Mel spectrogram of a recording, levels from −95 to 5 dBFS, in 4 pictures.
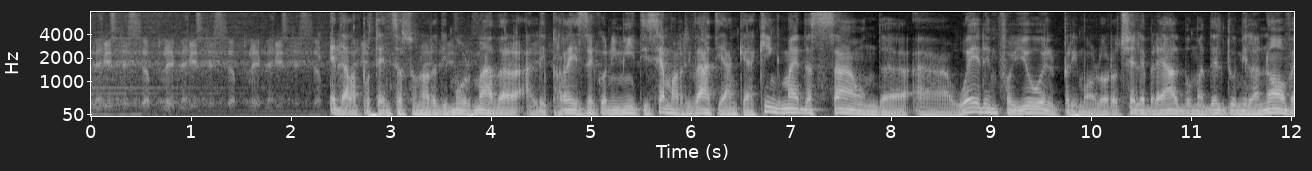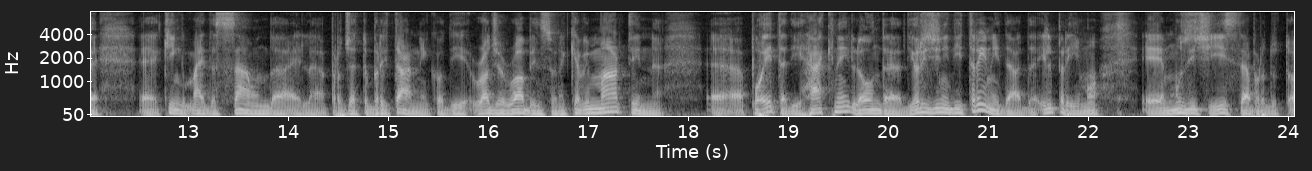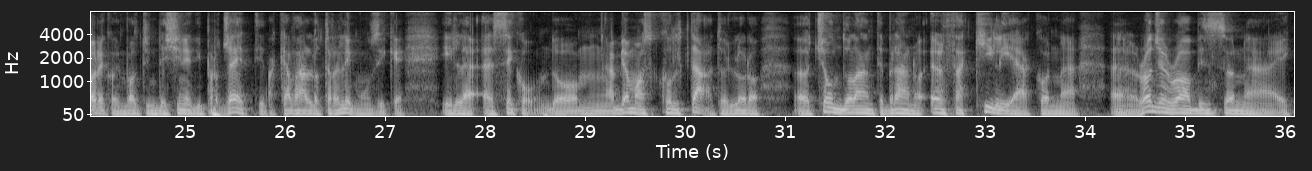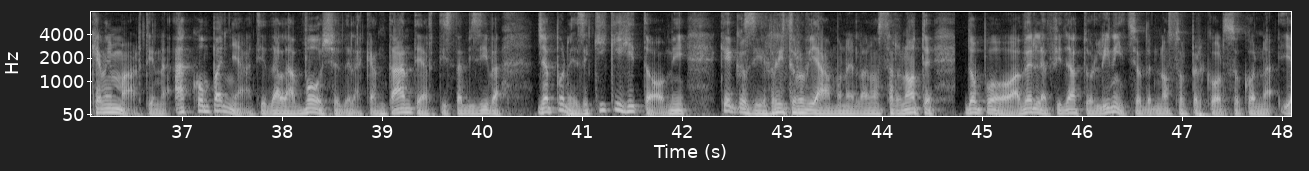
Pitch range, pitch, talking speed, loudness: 75-100 Hz, 85 Hz, 135 wpm, -23 LUFS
